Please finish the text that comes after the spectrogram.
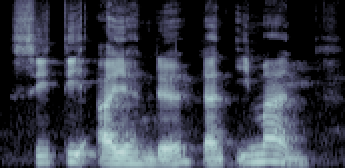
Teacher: terdapat keseimbangan antara vokal hadapan I dan vokal belakang A seperti dalam kata Siti ayahanda dan Iman. Gabungan ini memberikan keseimbangan bunyi tinggi dan rendah yang melambangkan keseimbangan rohani dan jasmani.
